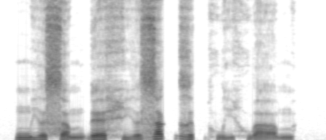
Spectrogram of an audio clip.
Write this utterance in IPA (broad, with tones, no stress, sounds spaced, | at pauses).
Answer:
m i˧ ə̯ s a˧˩ m ɗ ɛ˨˦ h i˨˩ ə̯ z a˦˥ k̚ ɣ ə˦˥ t̚ h w i˧˩ h w a˧˩˨ m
